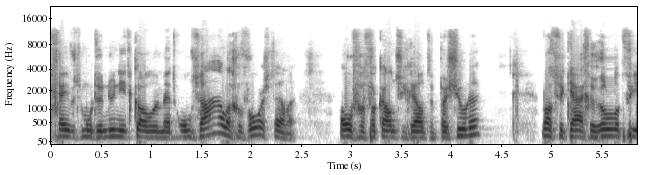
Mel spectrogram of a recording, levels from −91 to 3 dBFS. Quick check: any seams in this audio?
no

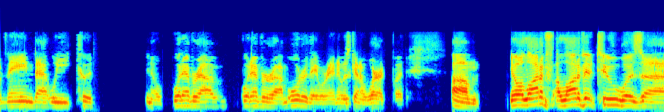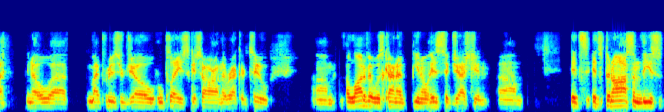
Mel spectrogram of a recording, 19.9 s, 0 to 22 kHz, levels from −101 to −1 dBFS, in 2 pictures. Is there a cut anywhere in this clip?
no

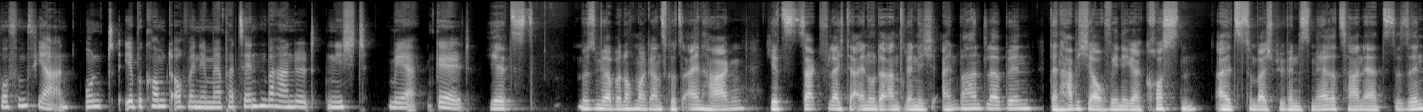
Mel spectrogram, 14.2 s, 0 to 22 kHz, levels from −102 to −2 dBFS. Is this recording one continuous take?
no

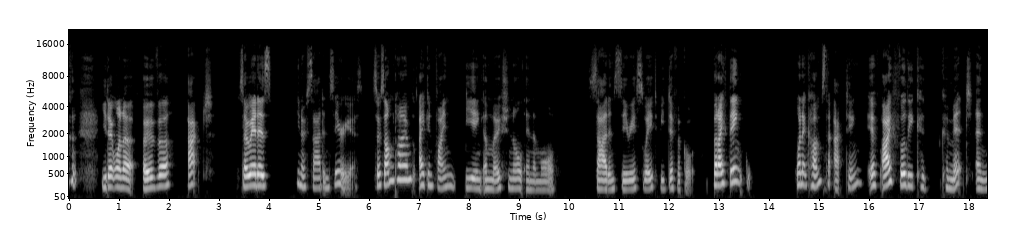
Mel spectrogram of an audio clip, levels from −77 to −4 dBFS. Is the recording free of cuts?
no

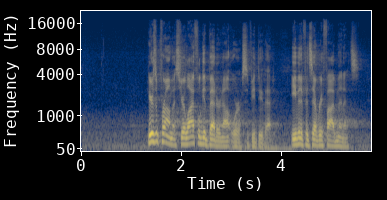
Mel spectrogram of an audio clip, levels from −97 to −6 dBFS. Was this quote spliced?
no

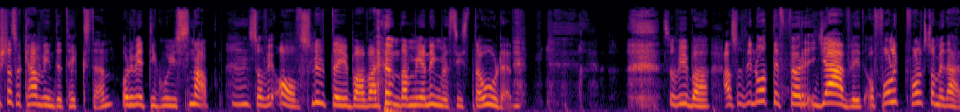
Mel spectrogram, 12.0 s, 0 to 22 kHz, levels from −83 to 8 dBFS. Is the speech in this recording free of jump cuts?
no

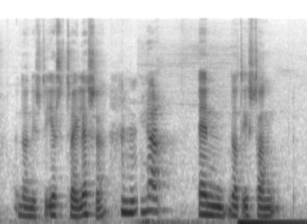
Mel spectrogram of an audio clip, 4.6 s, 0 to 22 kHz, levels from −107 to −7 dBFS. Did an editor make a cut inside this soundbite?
yes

